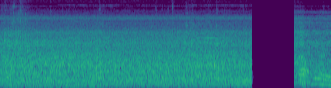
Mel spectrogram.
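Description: Steady rush of fast-moving river water against the boat. It cuts out for a moment near the end, and a quieter stretch of water follows.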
